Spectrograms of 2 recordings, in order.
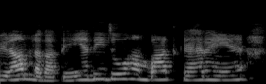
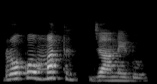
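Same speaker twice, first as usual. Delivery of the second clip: louder, slower रोको मत, then जाने दो; pause after मत; 6 dB louder than usual. Shown as a demonstration. Teacher shows the next reading of the sentence, pause after मत. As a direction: keep रोको मत together, break, then जाने दो. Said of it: "इसको देखो".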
